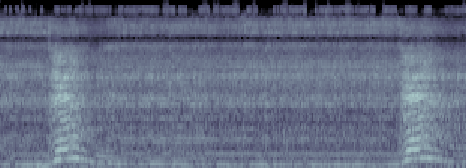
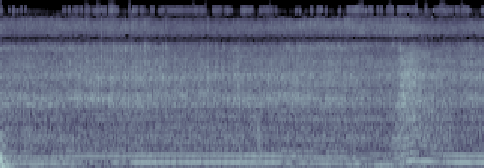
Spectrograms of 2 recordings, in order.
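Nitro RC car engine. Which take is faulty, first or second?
second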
